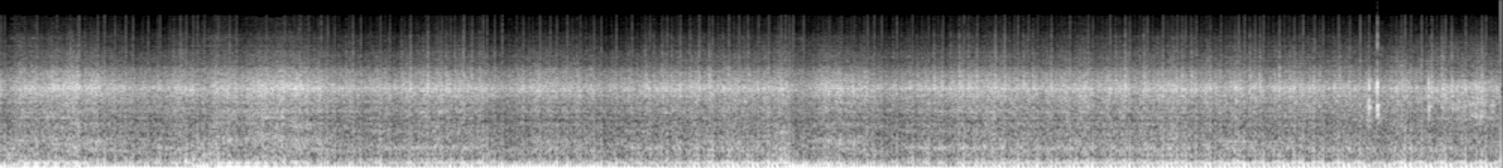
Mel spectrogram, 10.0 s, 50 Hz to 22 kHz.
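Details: 2004 Subaru Forester XT running with a fast, even ticking over the drone, from the stock up-pipe's catalytic converter breaking apart; the noise went away after fitting a catless up-pipe.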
